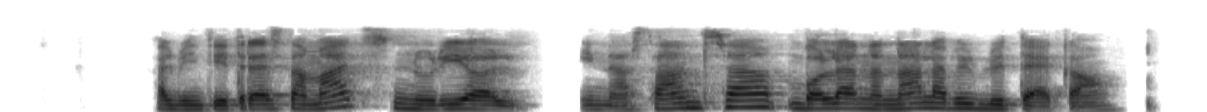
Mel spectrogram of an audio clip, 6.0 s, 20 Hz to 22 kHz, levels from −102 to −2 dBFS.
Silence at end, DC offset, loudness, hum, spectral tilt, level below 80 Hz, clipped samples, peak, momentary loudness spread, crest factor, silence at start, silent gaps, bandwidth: 0.45 s; under 0.1%; -17 LUFS; none; -5.5 dB/octave; -60 dBFS; under 0.1%; -2 dBFS; 9 LU; 16 dB; 0.8 s; 2.71-2.89 s; 8 kHz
